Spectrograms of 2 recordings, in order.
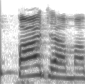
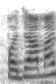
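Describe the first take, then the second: First: पाजामा with a long paa; correct long first vowel. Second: पजामा with a short first a; wrong short first vowel. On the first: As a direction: say पाजामा as "paa-jaa-maa". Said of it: "पाजामा बोला जाता है". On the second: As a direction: say पजामा as "puh-jaa-maa". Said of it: "पजामा नहीं". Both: Shown as a demonstration.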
